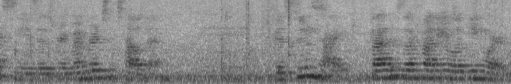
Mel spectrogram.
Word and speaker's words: Gesundheit: Gesundheit. That is a funny-looking word, which is pronounced Gesundheit.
